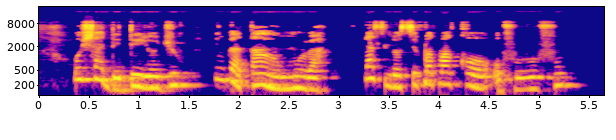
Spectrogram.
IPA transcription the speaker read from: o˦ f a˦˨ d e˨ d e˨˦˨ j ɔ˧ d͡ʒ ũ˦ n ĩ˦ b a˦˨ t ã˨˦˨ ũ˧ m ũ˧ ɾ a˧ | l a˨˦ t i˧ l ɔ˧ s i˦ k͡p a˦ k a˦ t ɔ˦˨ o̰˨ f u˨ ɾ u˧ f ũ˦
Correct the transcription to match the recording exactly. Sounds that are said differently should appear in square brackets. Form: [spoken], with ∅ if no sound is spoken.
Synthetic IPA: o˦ [ʃ] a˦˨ d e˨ d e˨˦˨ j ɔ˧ d͡ʒ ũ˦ n ĩ˦ [ɡ͡b] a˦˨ t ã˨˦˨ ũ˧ m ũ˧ ɾ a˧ | l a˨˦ t i˧ l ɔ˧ s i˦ k͡p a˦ [k͡p] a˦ [k] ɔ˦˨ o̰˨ f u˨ ɾ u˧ f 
